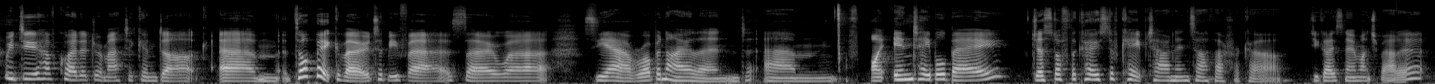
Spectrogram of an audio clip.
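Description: A woman's voice: lowish voice, lively intonation, a little slow, clear, resonant tone. A woman co-hosting a podcast in casual chat, explaining things in an easygoing way with lots of fillers. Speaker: podcast co-host.

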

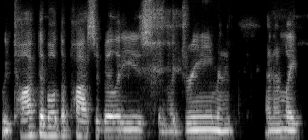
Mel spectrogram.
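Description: Guy telling his story as a guest, mid-pitched voice, rambly and animated, keeps restarting. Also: moderate pace, low-quality recording. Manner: animated, acts out quoted dialogue; rambling with restarts and trailing phrases. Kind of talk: casual storytelling in an interview.

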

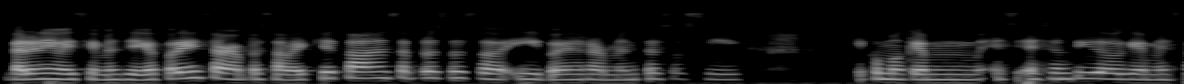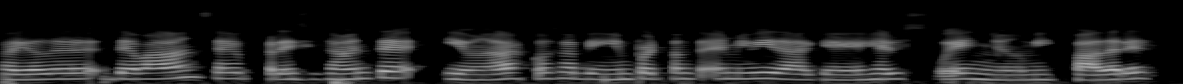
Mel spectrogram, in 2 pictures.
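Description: A woman's voice: mid-range voice, fairly even intonation, a little fast, no echo. A woman in her thirties hosting a self-help podcast in a chatty, earnest way, often checking in with the listener and laughing. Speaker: podcast host. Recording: dull dry recording.

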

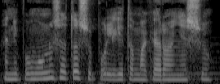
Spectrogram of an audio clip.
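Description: A woman voicing a young man who hides his fear behind forced, hesitant calm. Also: mid-range voice, faint music behind, lightly acted. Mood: nervous.

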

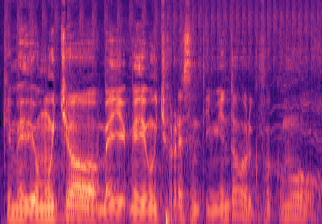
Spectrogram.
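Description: A young man with a Mexican accent recounts a personal story in an interview, speaking candidly and emotionally with plenty of casual slang. His voice sits at an ordinary middle pitch. Faint music plays underneath. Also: brisk, warm tone.

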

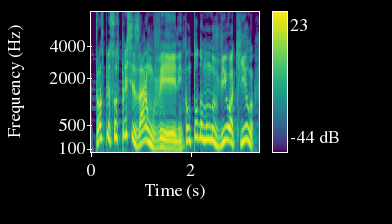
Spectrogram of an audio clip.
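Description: A man giving a sarcastic, rambling casual monologue, mocking what he saw online and breaking into loud exaggerated bursts. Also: high-pitched, huge pitch swings, highs cut off. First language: Portuguese. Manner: mimics a slow dazed voice when quoting.

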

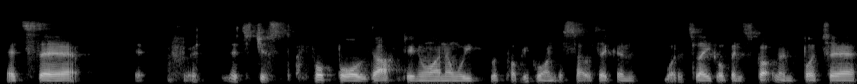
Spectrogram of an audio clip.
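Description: Low-pitched with vocal fry, his voice stays level at a moderate pace, though the audio is dull. He's a forties-aged former player and club staff member from Newcastle, England, speaking with a Geordie accent. In the interview he rambles, frequently restarting and filling pauses.

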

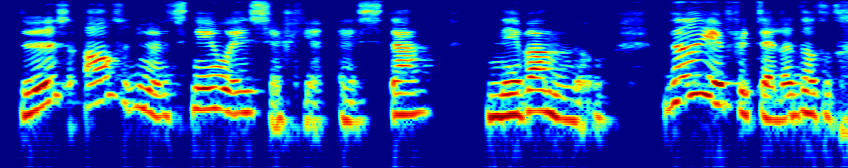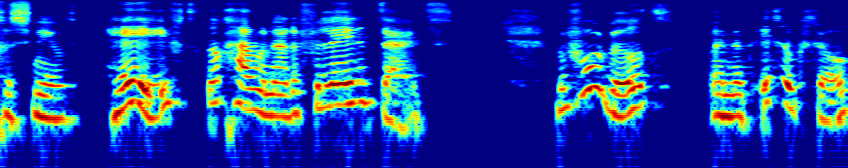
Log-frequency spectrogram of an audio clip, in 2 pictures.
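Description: A woman teaching Spanish in a podcast lesson, explaining slowly and repeating each phrase. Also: on the low side, muffled recording.

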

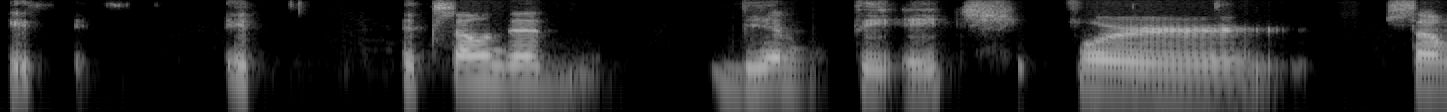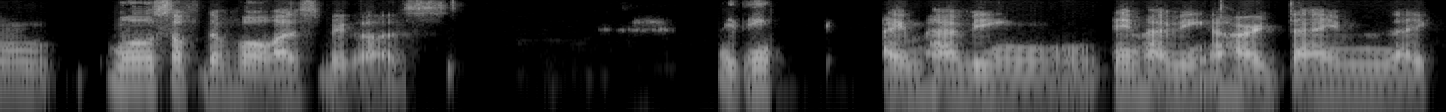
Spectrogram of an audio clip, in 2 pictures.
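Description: Slow, gravelly man with a slight lisp. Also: mid-range voice, steady tone, darkish tone, no echo, dull audio. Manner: slow, halting, many fillers and restarts. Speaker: band vocalist, podcast guest. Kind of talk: casual interview chat.

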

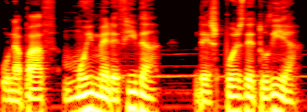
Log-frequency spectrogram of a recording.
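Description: A man from narrates a soothing guided sleep meditation like a bedtime story narrator, speaking calmly in slow phrases with long pauses. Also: sits low, soft background music.

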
